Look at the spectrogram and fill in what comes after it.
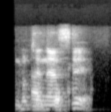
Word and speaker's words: متنزه: منتزه دید. اگر درست تلفظ بکنم که یعنی چشم نواز علف و آب بسیار متنزه. – چی گفتم؟ متنزه عذر میخوام.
